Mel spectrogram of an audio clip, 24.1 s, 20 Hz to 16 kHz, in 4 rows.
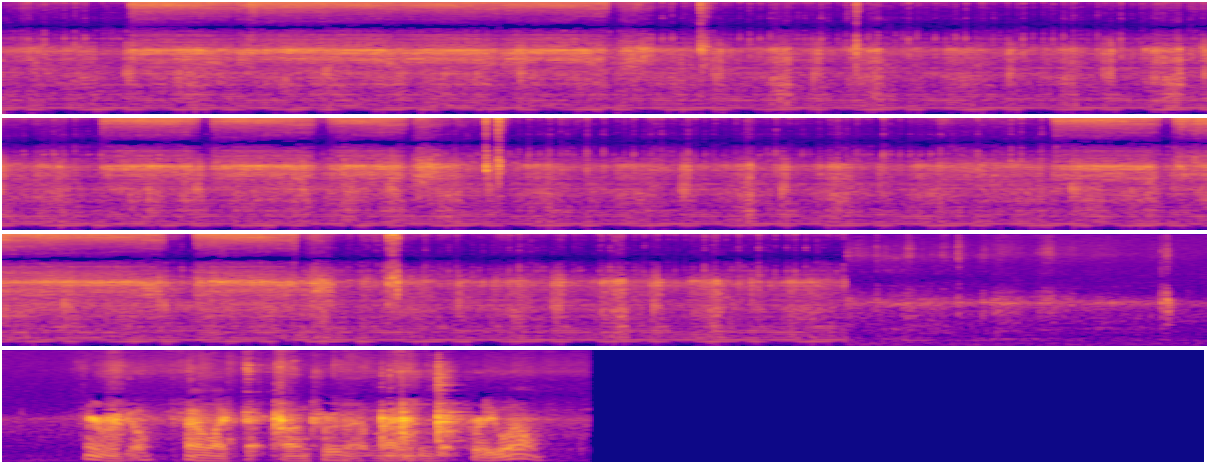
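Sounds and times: spindle sander humming: 0:00.0 - 0:17.3.

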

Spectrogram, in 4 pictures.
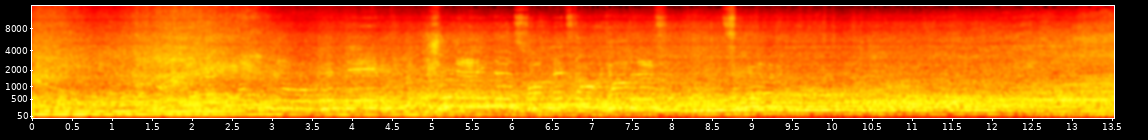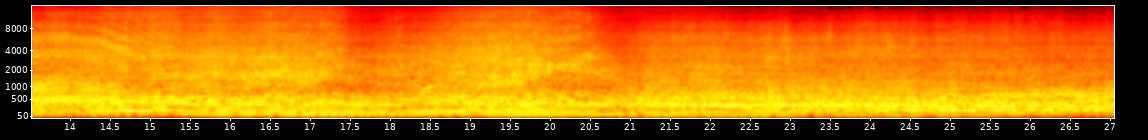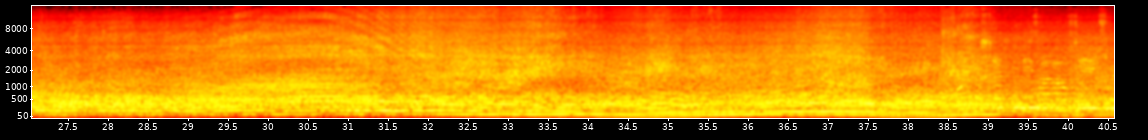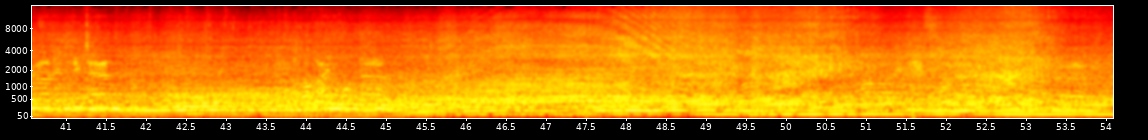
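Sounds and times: motorcycle engines racing: 0:00.0 - 0:54.0.

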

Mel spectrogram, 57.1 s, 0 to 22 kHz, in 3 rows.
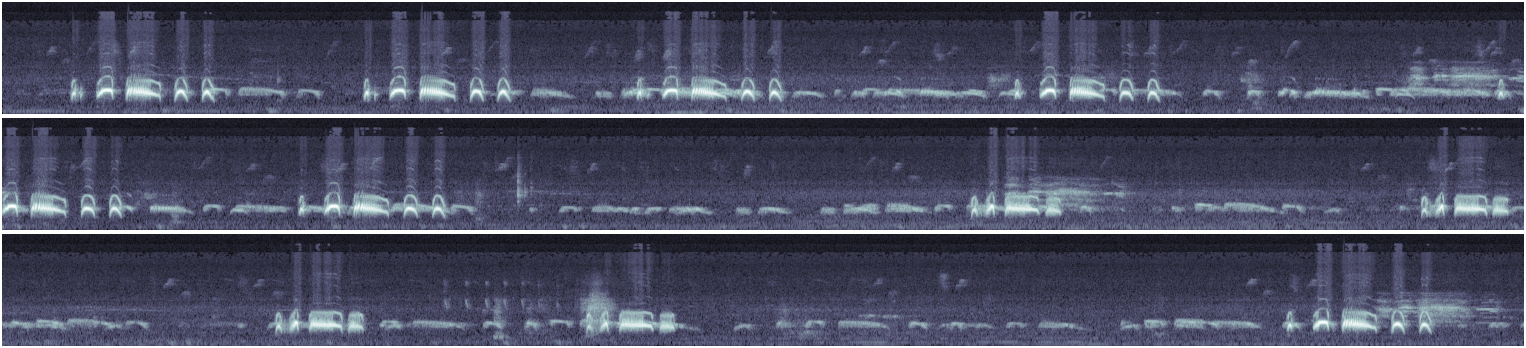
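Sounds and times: dove cooing: 0:00.0 - 0:57.0
dove gurgling notes: 0:00.8 - 0:03.2, 0:04.5 - 0:06.9, 0:07.7 - 0:09.9, 0:11.0 - 0:14.6, 0:18.3 - 0:21.3, 0:22.2 - 0:24.7, 0:29.4 - 0:32.5, 0:36.8 - 0:39.0, 0:41.4 - 0:43.5, 0:45.2 - 0:46.6, 0:54.1 - 0:56.2.

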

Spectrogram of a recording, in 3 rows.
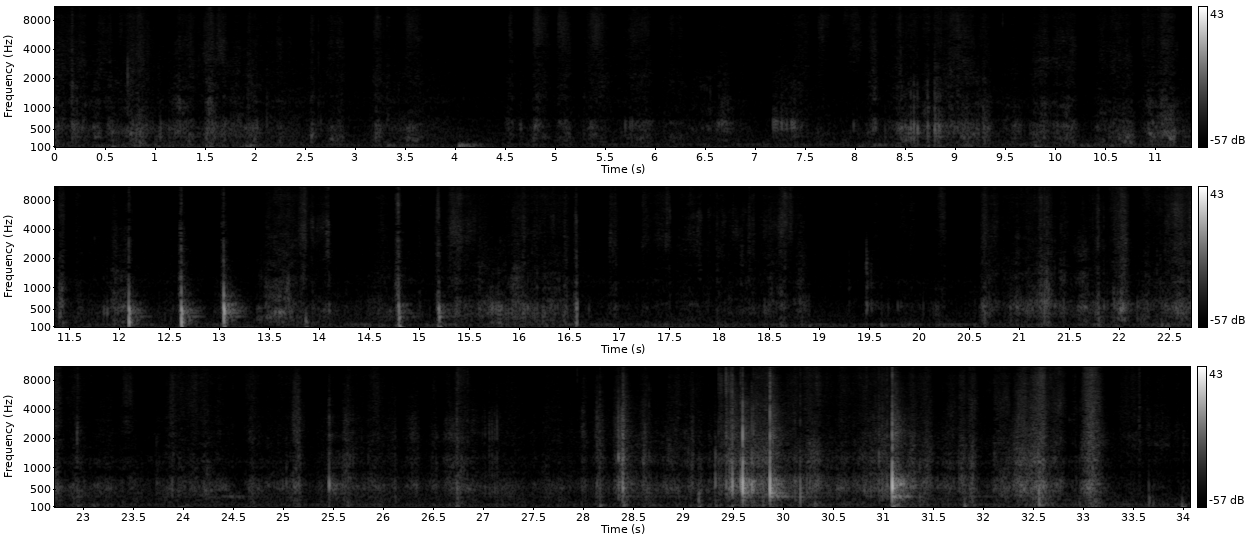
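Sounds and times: glove fabric rustling on shoe: 0:04.5 - 0:12.3, 0:20.0 - 0:34.0.

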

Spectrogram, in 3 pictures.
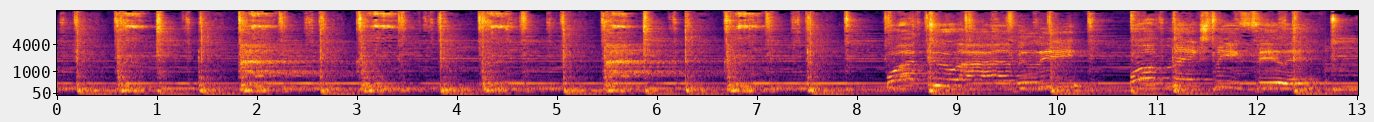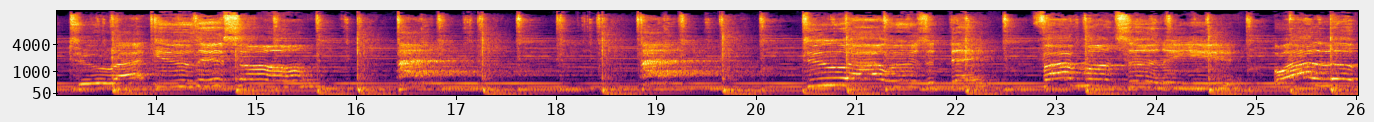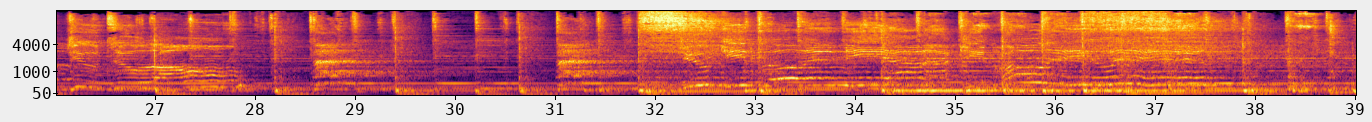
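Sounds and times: song with singing over beat: 0:00.0 - 0:39.0.

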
